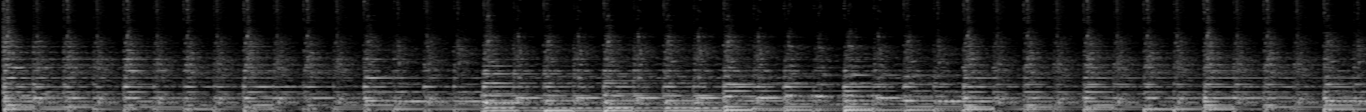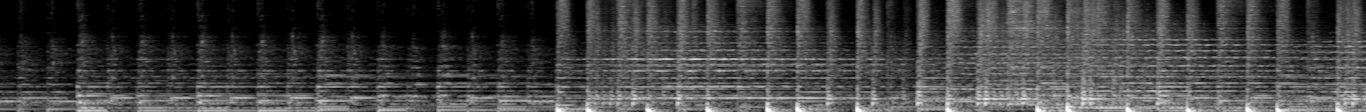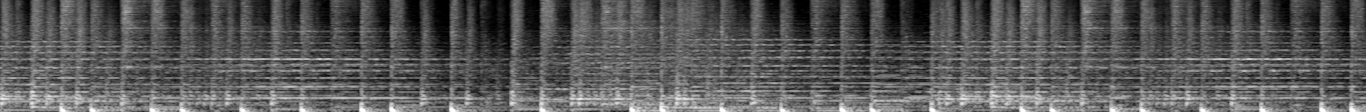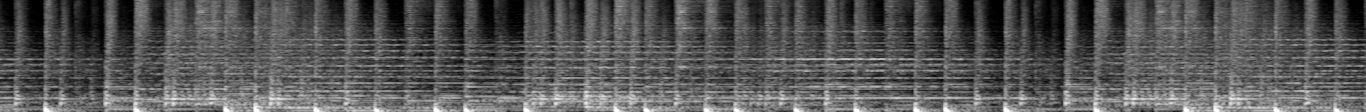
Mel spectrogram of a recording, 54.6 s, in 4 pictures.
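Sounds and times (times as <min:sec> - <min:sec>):
pizzicato strings: 0:00.0 - 0:54.6
drums: 0:19.2 - 0:54.6.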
